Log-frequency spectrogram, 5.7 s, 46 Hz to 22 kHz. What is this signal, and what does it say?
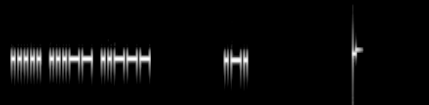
Morse code, heard as a keyed tone, about 28 wpm, 700 Hz. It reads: 532 R
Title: Worked All Europe DX Contest - QTC Exchange - 28wpm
